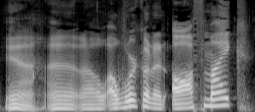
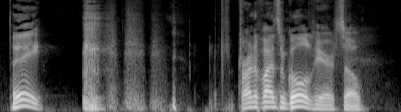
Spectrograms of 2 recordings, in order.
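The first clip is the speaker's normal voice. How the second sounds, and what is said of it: Imitates another person's voice. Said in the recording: “I can do an impression of Parker ... that's just not going to cut it. No, that wasn't good.”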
